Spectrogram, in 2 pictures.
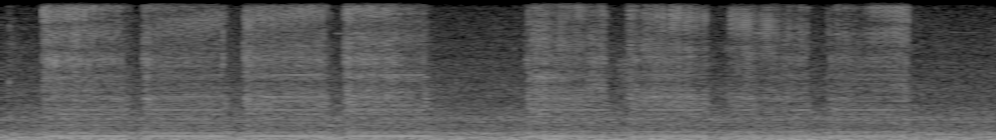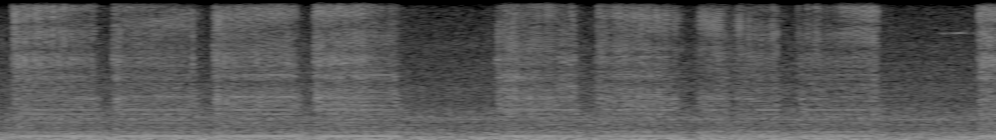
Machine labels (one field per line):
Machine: slide rail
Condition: abnormal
